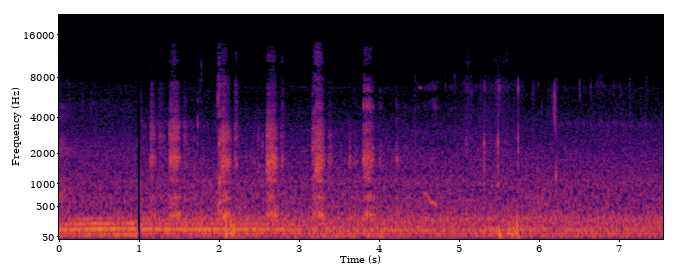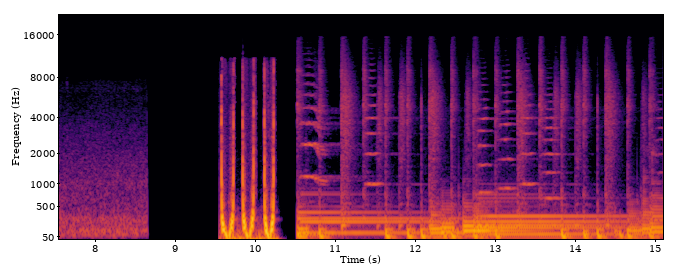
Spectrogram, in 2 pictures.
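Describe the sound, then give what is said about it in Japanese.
A Hokkaido dog crunches and chews a snack during a morning walk on September 27, in a run of irregular clicky bites, with steady panting underneath. After a brief gap, louder chewing and rustling resume, with a faint voice. “えー、9月27日朝の、えー、朝のお散歩中のおやつですね。こんな風に食べてますよっていうことでした。”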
